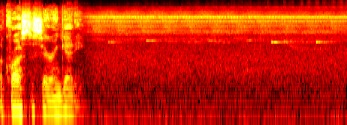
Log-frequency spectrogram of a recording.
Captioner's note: insects buzzing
